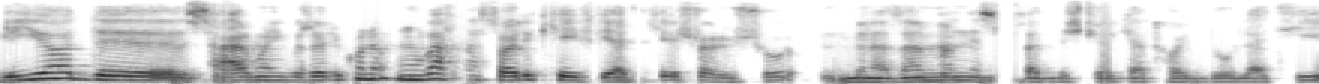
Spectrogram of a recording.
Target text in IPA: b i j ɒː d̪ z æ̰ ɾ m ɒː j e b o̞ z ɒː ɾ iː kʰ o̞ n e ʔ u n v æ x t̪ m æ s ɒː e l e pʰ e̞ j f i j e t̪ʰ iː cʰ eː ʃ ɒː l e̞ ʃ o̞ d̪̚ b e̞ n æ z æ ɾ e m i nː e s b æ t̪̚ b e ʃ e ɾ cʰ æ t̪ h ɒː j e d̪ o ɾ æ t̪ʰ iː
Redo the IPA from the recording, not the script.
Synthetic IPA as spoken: b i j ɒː d̪ s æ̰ ɾ m ɒː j e ɡ o̞ z ɒː ɾ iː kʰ o̞ n e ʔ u n v æ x t̪ m æ s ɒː e l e cʰ e̞ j f i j æ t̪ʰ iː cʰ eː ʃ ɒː ɾ e̞ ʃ o̞ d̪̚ b e̞ n æ z æ ɾ e m æ nː e s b æ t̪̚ b e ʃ e ɾ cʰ æ t̪ h ɒː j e d̪ o l æ t̪ʰ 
